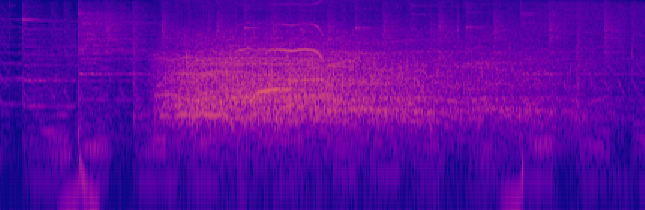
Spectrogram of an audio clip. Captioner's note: crowd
